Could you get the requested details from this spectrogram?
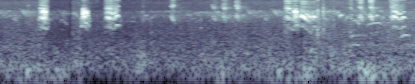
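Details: Piadeira female papa-capim, a calling female meant to get males singing: bright high chirps in pairs and triplets, a quieter spell, then a denser flurry of thin notes and faint whistles.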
